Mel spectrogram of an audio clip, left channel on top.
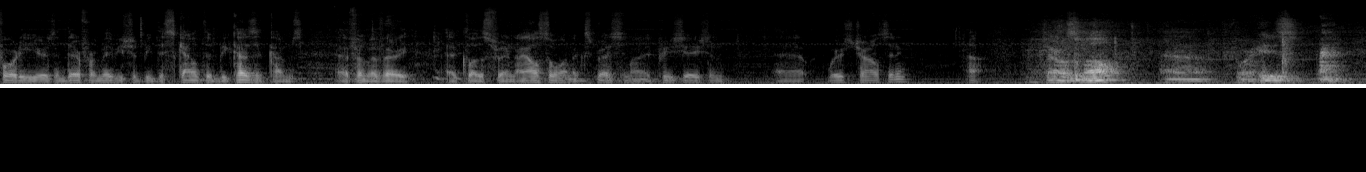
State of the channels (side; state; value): right; silent; digital silence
